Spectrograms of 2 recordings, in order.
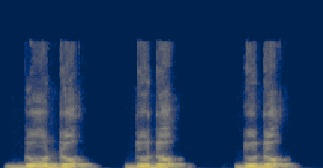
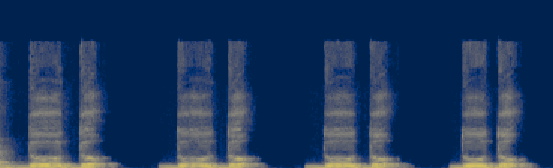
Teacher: kalau dia huruf dal, berarti dia ujung lidah menyentuh bagian gigi seri atas yang bertemu langsung dengan bagian daging. Jadi da, da.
